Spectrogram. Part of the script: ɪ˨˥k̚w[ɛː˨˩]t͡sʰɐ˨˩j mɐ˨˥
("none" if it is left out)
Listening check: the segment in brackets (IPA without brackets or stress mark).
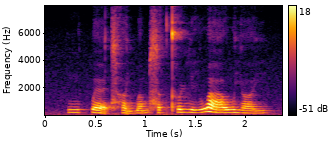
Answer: ɛː˨˩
